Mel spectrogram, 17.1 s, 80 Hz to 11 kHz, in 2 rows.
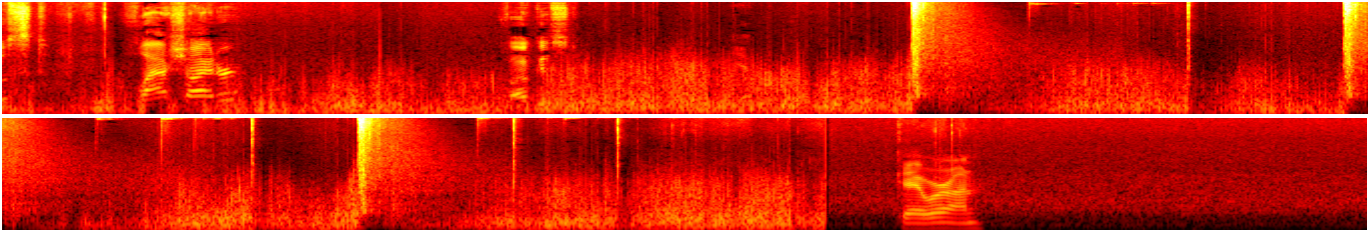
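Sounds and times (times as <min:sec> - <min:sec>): rifle shots: 0:05.7 - 0:06.4, 0:08.4 - 0:09.1, 0:10.8 - 0:11.5.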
